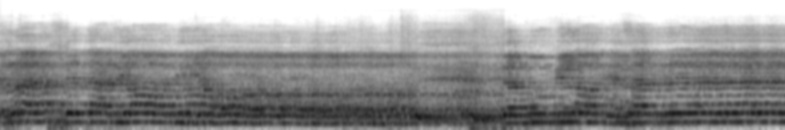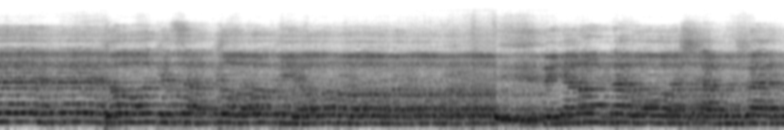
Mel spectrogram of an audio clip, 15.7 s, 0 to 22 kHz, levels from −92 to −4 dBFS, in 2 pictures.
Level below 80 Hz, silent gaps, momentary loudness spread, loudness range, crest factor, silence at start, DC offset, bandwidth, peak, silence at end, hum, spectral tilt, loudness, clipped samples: -58 dBFS; none; 3 LU; 1 LU; 14 dB; 0 s; under 0.1%; 10 kHz; -2 dBFS; 0 s; none; -5 dB/octave; -17 LUFS; under 0.1%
